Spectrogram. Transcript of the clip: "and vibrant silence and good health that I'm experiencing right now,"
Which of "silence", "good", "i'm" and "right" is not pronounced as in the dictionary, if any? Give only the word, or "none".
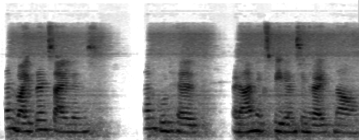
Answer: none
